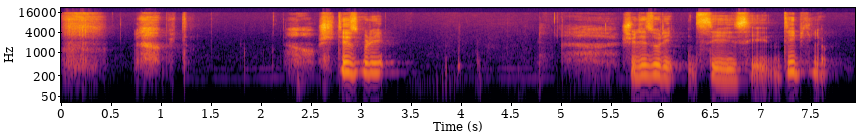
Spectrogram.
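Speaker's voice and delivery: words broken up by tears, crying while talking. Podcaster recalling a little girl looking at her, crying while talking. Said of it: "sans pleurer".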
